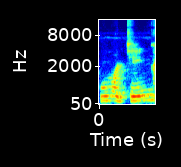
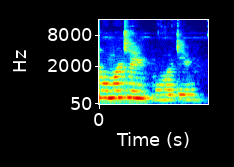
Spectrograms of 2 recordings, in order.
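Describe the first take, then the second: First: Said in the usual way. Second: A slip into a mock Jamaican accent, higher and louder at first; accidental Jamaican lilt. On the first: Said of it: "I don't know why I said it like that". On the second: Real, not acted. Tarot reader wrapping up for Capricorn, slipping into a Jamaican accent. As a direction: blurt it out in an unintended Jamaican accent. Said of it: "I'm not Jamaican. I don't know why I said it like that".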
